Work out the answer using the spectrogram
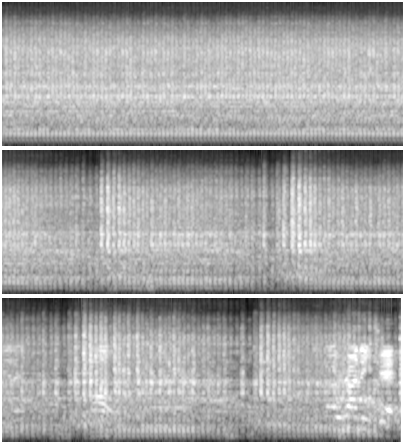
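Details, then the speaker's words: Lawnmower, a single-cylinder engine that arrived as a non-runner, idles with revs rising and sagging unevenly. Hunting on the lower side is blamed on the primary idle circuit and a likely blocked idle jet; suspected fuel supply fault, not confirmed. "if it's hunting on the lower side it's your primary circuit which is your idle your idle jet yeah so that's where the issue is"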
